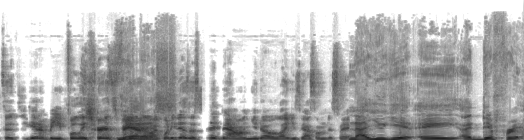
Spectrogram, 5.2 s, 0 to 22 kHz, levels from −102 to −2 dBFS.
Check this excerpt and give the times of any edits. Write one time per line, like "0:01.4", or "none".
0:03.5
